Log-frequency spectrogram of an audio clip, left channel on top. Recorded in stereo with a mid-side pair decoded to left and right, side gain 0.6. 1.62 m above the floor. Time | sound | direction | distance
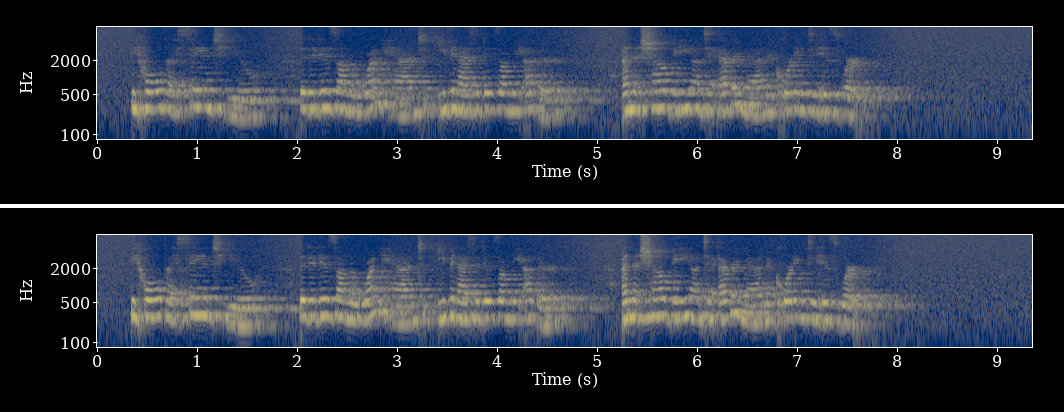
0.3 | a woman speaking | 45° right | 5.5 m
